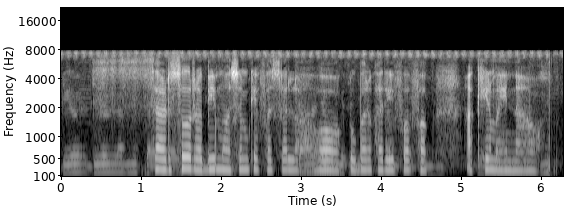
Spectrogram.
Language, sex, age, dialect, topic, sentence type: Bhojpuri, female, 18-24, Western, agriculture, question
